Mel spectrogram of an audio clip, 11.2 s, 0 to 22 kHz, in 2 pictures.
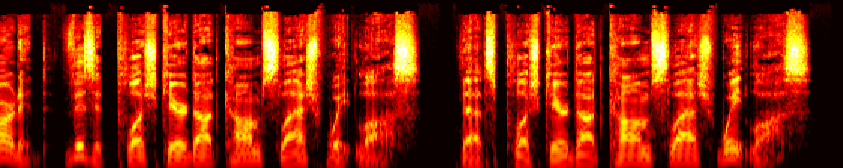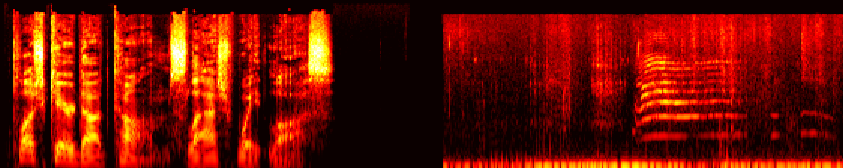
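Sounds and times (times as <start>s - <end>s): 
speech: 0.0s - 7.9s
pet cat meowing: 9.8s - 11.2s.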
